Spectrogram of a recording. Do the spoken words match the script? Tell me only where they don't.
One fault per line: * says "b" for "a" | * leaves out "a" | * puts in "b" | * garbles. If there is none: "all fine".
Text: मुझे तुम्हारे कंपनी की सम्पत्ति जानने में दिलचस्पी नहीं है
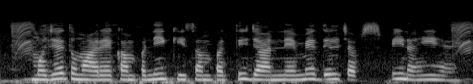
all fine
